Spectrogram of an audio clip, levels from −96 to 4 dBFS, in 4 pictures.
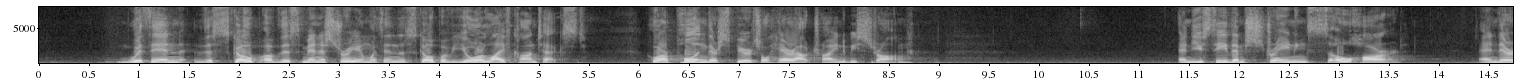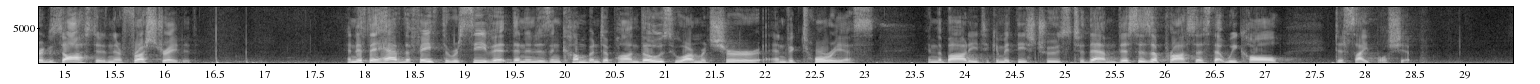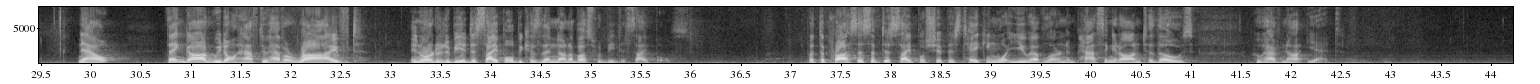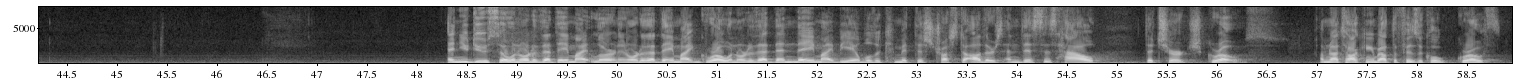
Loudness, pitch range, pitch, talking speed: -18 LUFS, 120-140 Hz, 125 Hz, 165 wpm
